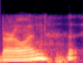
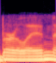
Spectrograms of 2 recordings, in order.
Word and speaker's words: Berlin: We pronounce it Berlin. Not Berlin, as folks who aren't from there might refer to it.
